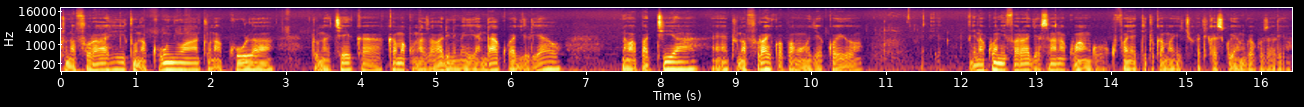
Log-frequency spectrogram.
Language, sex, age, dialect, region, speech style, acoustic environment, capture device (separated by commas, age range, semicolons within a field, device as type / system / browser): Swahili, male, 25-34, Kenya - Nairobi Sheng-influenced, Kenya, relaxed; focused; happy, silence, mobile / Linux / Chrome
